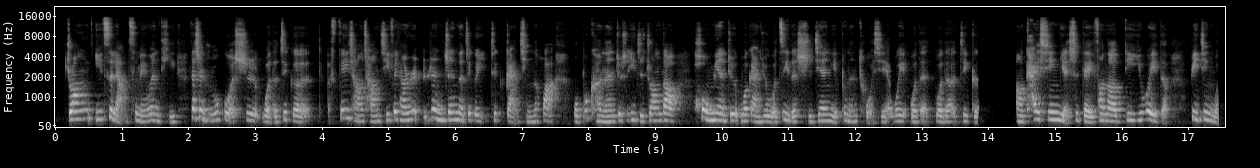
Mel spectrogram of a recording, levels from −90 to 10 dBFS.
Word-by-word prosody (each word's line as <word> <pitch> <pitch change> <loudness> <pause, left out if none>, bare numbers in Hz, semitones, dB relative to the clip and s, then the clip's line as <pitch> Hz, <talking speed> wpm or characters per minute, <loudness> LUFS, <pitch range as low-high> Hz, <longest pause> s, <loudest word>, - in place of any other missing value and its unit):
装 270 +2 +5
1 260 +1 -2
次 290 +2 +5
2 - - -1
次 235 - -2
没 190 -3 -3
问 215 0 -3
题， 180 -2 -9
但 305 - +5
是 295 -1 +3
如 230 0 -4
果 475 - +1
是 230 -2 0
我 185 -2 +1
的 180 - -3
这 250 +7 -2
个 195 -6 0 0.4
非 290 +1 -1
常 200 -9 -3
长 190 -1 -4
期、 225 +4 -4
非 260 - +5
常 230 -3 0
认 265 +2 0
认 295 -8 +2
真 245 +1 +2
的 230 - +2
这 230 - -2
个 220 - -2 0.2
这 230 - -5
个 230 - -19
感 195 - -1
情 175 -1 -5
的 195 - -5
话， - - -1 0.2
我 195 - -2
不 235 +9 -6
可 195 -8 -3
能 185 +1 -1
就 220 - -1
是 220 +1 -6
一 245 +1 -3
直 195 -5 -3
装 215 +2 -1
到 205 -3 +3 0.2
后 290 -4 +5
面， 230 -3 +3
就 220 0 +3
我 205 0 +3
感 190 -3 -1
觉 185 - -3
我 185 -1 +1
自 250 - 0
己 225 - 0
的 180 - +1
时 185 0 -1
间 210 +1 0
也 175 - +1
不 230 - -7
能 190 -2 -5
妥 - - -7
协， 180 - -3
我 200 - -2
也 200 - -3
我 180 - +1
的 185 - -3
我 190 -1 +2
的 185 0 -2
这 195 +2 -5
个， 180 -2 -3 0.6
呃， 190 -2 +1
开 255 +6 +4
心 255 -1 +4
也 - - +3
是 235 - 0
得 185 -6 +4
放 225 +5 -1
到 200 -2 +5
第 225 +4 -3
1 235 - -1
位 445 - +6
的， - - -3 0.3
毕 255 - 0
竟 245 -3 -1
我 - - -2
215 Hz, 280 characters per minute, -26 LUFS, 190-245 Hz, 0.6 s, 位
